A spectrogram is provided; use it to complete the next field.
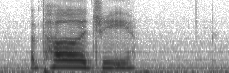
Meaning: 1. An expression of remorse or regret for having said or done something that harmed another: an instance of apologizing (saying that one is sorry) 2. A formal justification, defence
- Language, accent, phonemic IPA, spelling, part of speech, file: English, US, /əˈpɑ.lə.d͡ʒi/, apology, noun, En-us-apology.ogg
